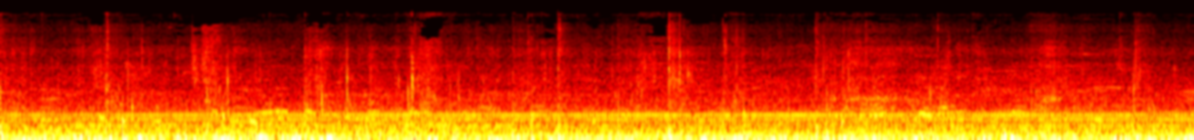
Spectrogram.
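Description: Footsteps tap steadily on paving.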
